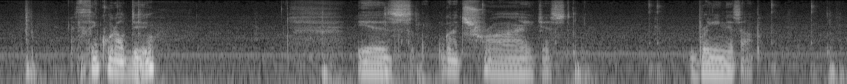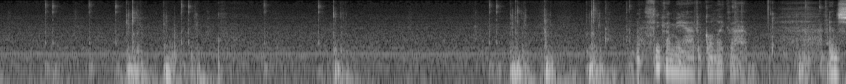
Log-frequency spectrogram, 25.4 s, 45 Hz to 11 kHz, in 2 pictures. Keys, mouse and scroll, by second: 0.4 Tab, 0.8-1.2 scroll up 2, 1.3 shift+middle click, 2.1 alt+a, 4.8 2, 6.0 alt+shift+click, 7.2 click, 8.7 s, 11.6 click, 12.5 s, 14.1 click, 14.7 alt+a, 15.4 alt+shift+click, 16.7 click, 18.4 s, 20.4 alt+a, 20.9 Tab, 21.2-22.0 scroll down 4, 21.6 alt+a, 22.1 middle click, 23.9-24.6 scroll up 4, 24.8 shift+middle click.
